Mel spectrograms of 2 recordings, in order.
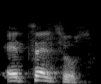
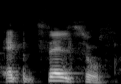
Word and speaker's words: excelsus: Araucaria excelsus. Araucaria excelsus. Recordemos que se pronuncia como e y k, que no lo traduce como alto o más alto.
